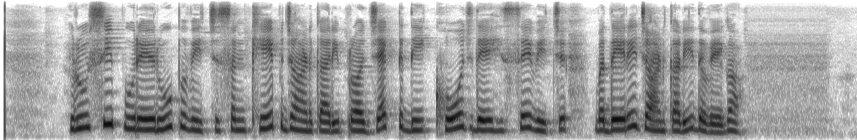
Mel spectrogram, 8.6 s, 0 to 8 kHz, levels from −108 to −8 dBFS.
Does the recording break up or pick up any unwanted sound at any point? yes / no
no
